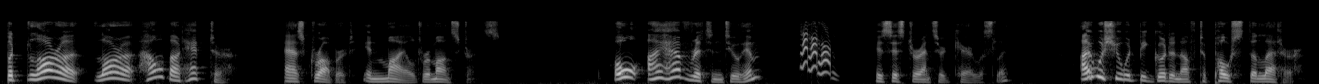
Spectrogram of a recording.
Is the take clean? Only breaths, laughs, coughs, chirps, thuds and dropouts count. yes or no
no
